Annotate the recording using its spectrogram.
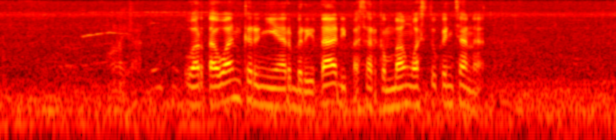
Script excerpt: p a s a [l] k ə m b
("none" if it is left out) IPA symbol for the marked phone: r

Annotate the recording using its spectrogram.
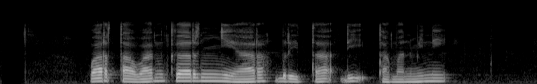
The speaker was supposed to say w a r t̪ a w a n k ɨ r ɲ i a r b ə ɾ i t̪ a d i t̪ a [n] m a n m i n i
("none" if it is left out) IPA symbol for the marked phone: none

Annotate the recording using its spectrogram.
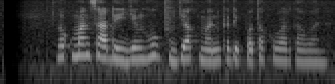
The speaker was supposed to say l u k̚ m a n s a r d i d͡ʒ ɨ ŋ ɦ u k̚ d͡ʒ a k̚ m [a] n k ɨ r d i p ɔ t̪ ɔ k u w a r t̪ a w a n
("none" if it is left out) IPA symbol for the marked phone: a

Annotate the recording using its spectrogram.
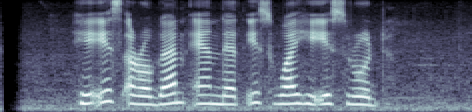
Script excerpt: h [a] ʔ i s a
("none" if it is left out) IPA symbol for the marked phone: i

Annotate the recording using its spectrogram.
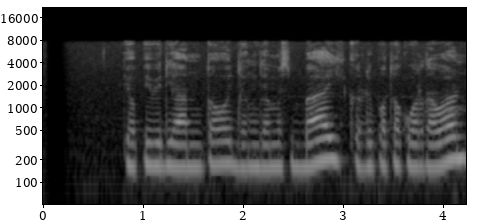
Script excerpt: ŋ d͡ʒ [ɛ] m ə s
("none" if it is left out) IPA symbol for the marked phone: a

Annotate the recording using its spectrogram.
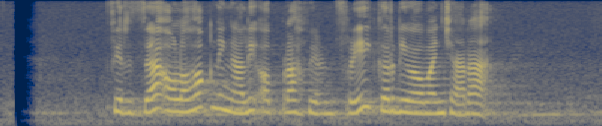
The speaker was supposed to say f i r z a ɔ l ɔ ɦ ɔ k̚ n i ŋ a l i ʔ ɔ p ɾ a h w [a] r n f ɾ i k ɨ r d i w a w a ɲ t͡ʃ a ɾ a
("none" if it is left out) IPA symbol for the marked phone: i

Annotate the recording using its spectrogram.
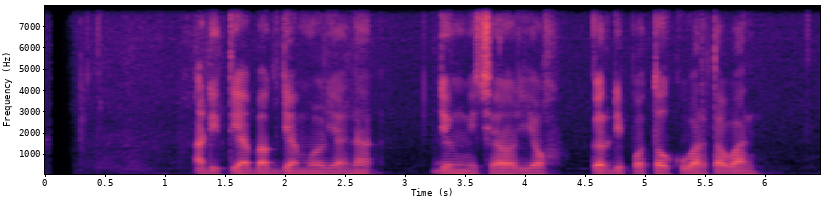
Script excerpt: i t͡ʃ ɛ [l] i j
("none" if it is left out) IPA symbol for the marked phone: l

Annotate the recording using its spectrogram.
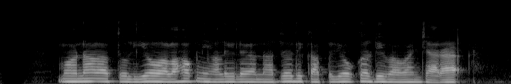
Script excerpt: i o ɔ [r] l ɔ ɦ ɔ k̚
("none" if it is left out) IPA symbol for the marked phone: none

